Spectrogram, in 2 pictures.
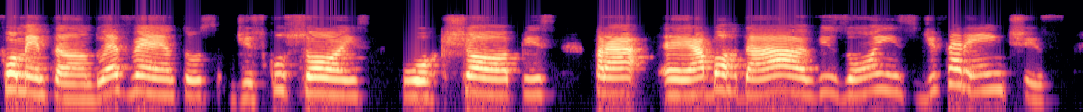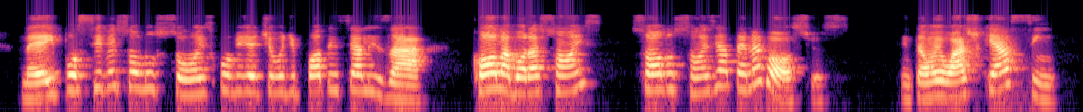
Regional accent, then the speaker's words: Cachoeira, Bahia, Brazil; moved away as an adult; now in Campinas, Brazil; Então, eu sou baiana, assim, do recôncavo da Bahia, da cidade de Cachoeira, pertinho de Salvador. Vivi a vida inteira lá, me formei, né, ganhei experiência profissional, andei bastante, né, por aquela região da Bahia, do Nordeste. E vim para cá porque casei.

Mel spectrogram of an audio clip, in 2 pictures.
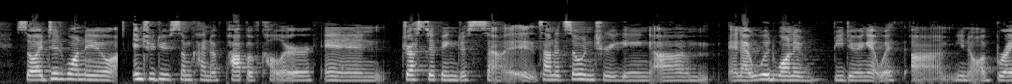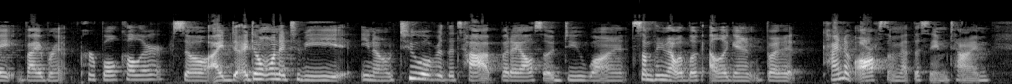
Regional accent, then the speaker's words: United States; moved away as an adult; also born or lived in Chicago; now in France; I'm currently here in France. I'm an American, actually, but I will be moving Um, back to Chicago in April

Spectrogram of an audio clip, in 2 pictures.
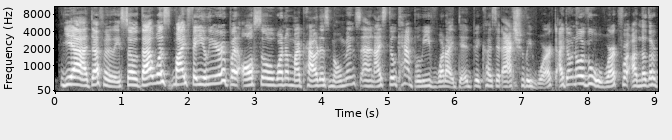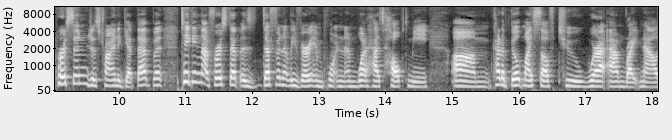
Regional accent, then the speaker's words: Canada; English is a second language; now in Hong Kong; my family decided to immigrate to Canada, where I spent most of my childhood

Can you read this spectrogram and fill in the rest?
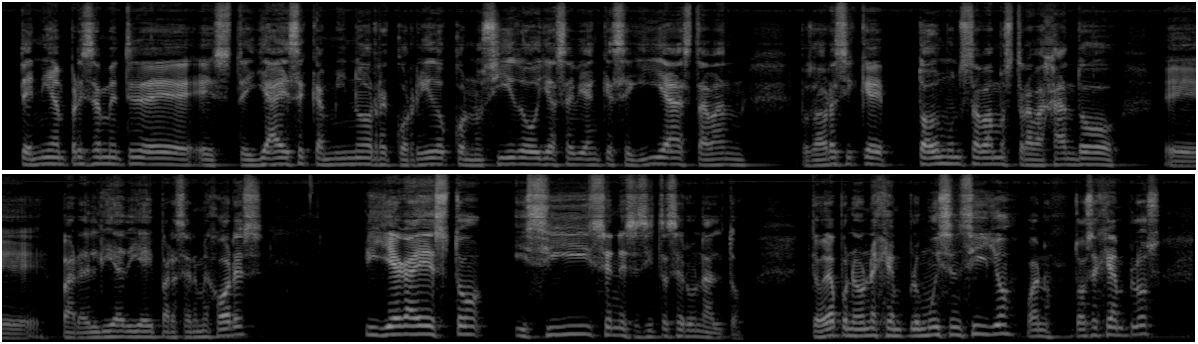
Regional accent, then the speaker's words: Mexico; como buenos mexicanos

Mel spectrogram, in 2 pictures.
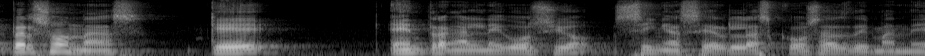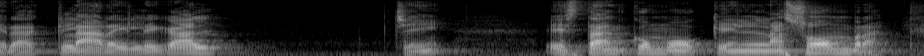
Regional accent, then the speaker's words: Mexico; nosotros como mexicanos

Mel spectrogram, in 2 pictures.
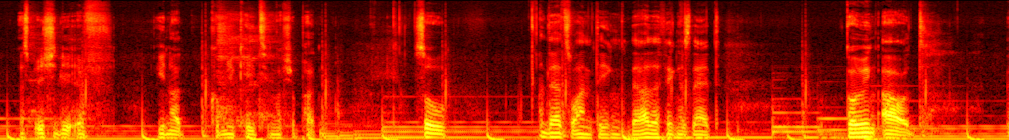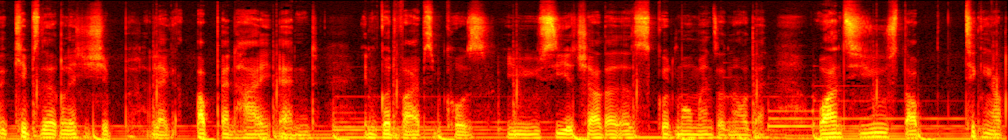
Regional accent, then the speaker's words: South Africa; as a South African

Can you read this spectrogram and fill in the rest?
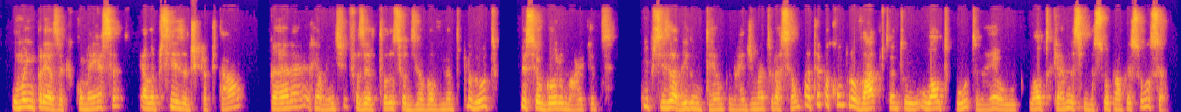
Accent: Portugal; moved away as an adult; also born or lived in São Paulo, Brazil / New York, United States; now in Brazil; eu sou português, eu estou no Brasil há uns 10 anos

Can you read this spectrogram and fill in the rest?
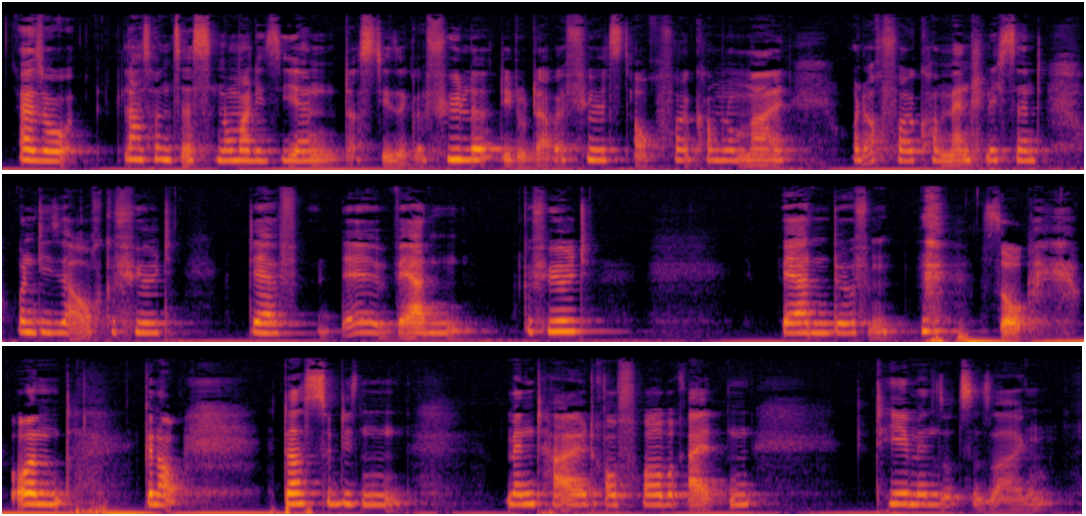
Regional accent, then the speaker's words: Schleswig-Holstein, Germany; moved away as an adult; now in Heidelberg, Germany; ich komme ja aus Schleswig-Holstein

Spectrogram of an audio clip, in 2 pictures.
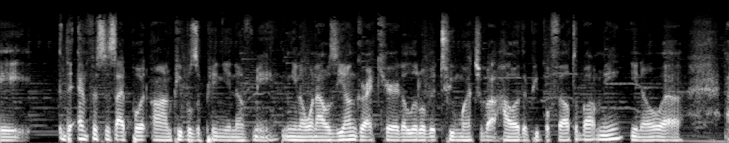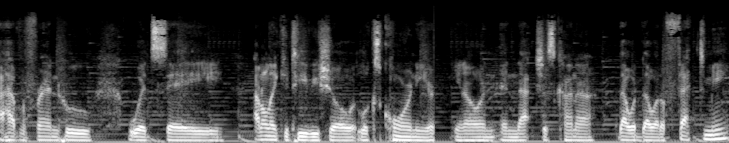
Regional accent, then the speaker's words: Toronto, Ontario, Canada; growing up in Toronto

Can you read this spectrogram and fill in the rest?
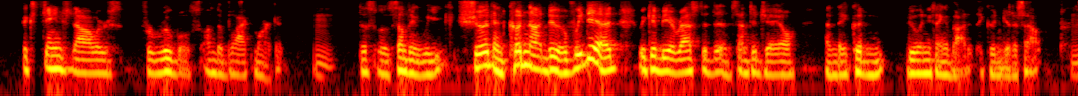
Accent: United States; But as an American wishing to go to the Eastern Bloc in the 1980s, it wasn't easy.

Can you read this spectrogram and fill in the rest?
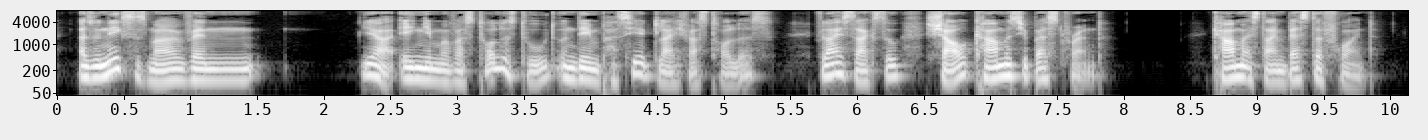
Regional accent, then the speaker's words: England, United Kingdom; moved away; ich bin gebürtiger Engländer. Und wir Engländer

